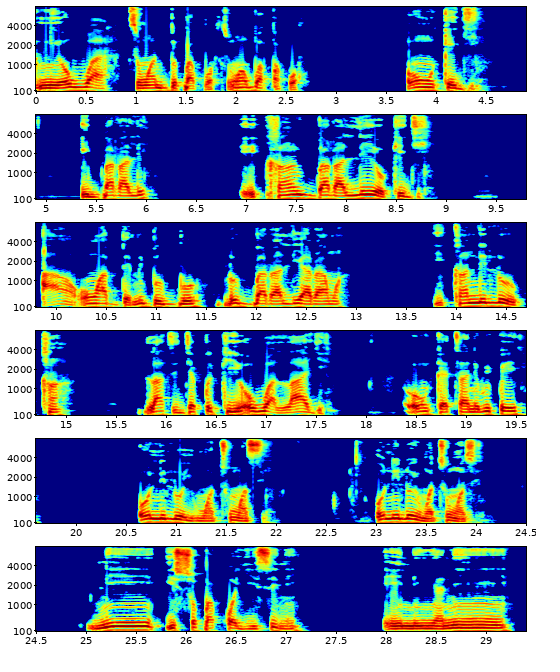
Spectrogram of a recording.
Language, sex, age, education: Yoruba, male, 30-45, secondary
